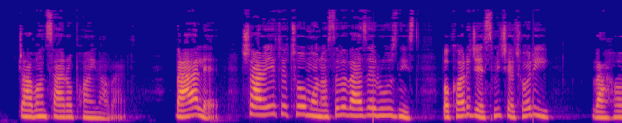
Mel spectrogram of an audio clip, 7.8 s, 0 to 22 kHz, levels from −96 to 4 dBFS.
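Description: At 4.66 s and again at 6.66 s the speech drops out briefly, a gap between stream segments: adjacent segment timestamps don't meet, and the player pads the difference with silence, about 3.4 ms then 4.8 ms, two seconds apart. Each is a sharp click-like hole, visible as a flat waveform notch and a thin vertical spectrogram stripe.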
